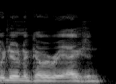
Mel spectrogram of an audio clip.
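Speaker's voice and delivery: flat mechanical robot voice. Acted. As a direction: drone it out like a robot. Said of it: "This is my robot voice".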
